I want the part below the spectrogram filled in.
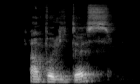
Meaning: impoliteness; rudeness
- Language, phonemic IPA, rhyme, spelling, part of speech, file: French, /ɛ̃.pɔ.li.tɛs/, -ɛs, impolitesse, noun, LL-Q150 (fra)-impolitesse.wav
